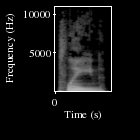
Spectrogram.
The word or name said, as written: πλην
